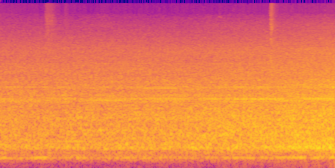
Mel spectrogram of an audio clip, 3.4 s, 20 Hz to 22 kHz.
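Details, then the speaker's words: Turbo Nissan 240SX radiator fans now on a new relay with a new power source, replacing a burned 20-25 amp dash switch: steady airy whoosh with faint hum, spinning faster than before; normal cooling fan operation. "Definitely hear them running now. They're actually turning a lot faster than they were on that 20 amp, 25 amp switch."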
